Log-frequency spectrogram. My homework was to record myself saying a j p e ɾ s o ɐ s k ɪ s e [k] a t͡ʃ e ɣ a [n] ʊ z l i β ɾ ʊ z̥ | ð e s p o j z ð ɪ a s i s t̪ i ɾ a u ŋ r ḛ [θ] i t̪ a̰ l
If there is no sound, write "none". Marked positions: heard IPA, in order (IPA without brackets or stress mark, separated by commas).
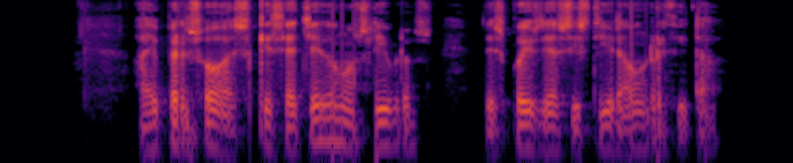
none, ŋ, θ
